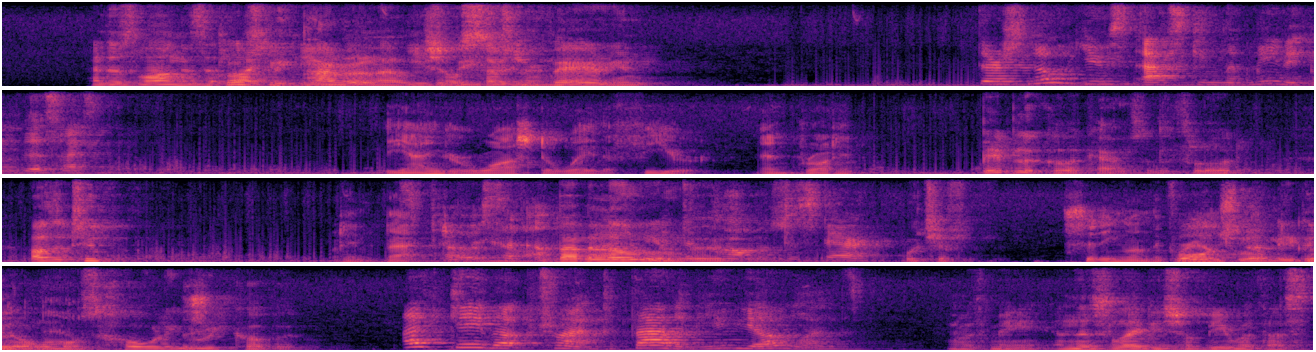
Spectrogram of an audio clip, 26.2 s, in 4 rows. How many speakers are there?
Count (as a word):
four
